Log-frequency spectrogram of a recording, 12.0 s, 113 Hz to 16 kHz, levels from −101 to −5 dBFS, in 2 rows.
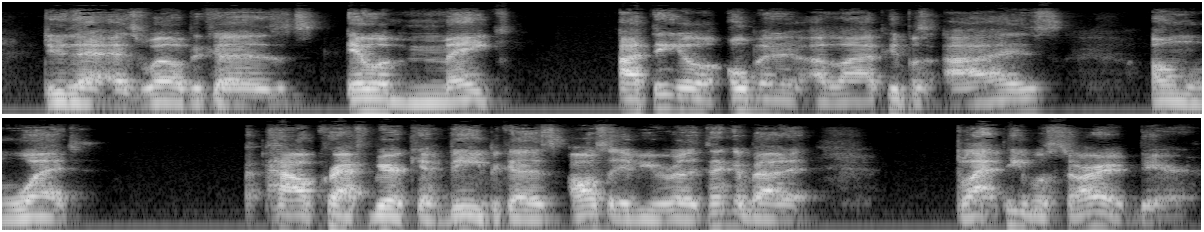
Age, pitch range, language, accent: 30-49, 105-120 Hz, English, American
